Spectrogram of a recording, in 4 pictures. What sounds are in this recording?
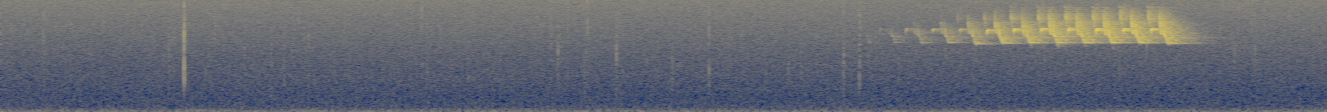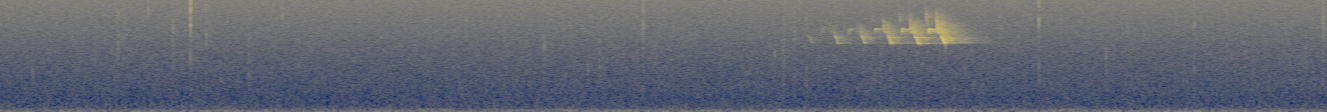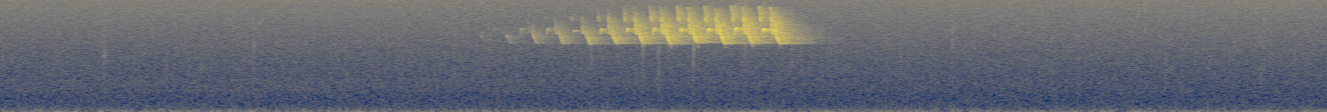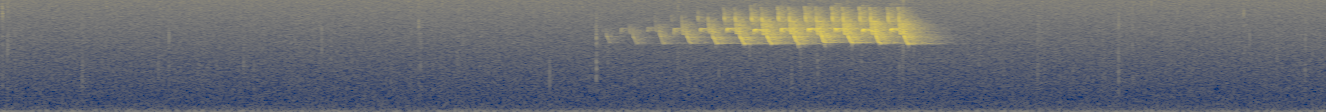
Ovenbird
